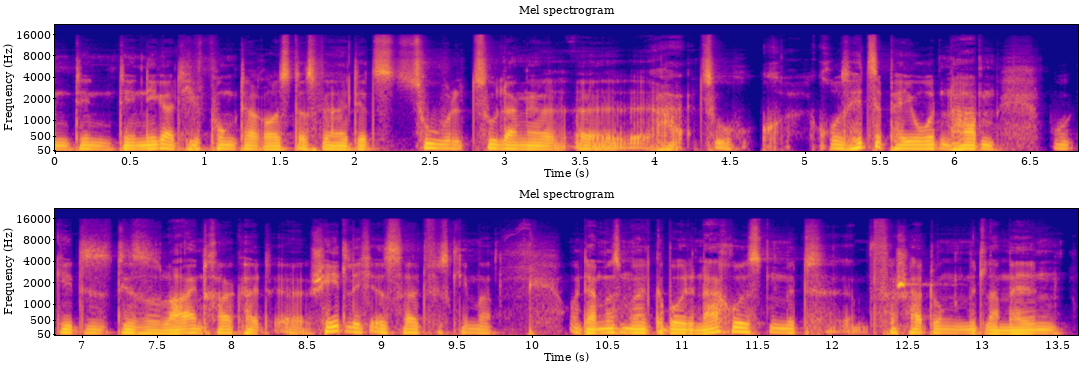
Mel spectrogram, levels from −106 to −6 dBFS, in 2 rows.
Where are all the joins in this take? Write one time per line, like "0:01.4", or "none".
none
